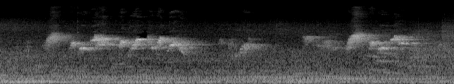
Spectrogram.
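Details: Wild-caught red-whiskered bulbul from central Vietnam sings two bubbly, whistled phrases, quick and rising-falling, about three seconds apart, over a steady low background hum.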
